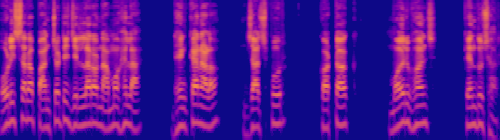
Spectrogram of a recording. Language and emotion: Odia, neutral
